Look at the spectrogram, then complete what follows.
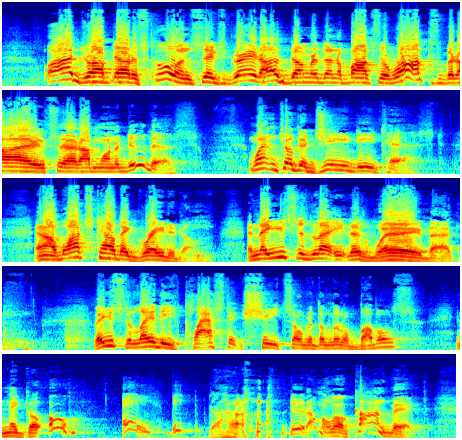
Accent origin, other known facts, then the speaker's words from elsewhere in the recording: San Bernardino, California, United States; I was raised in San Bernardino, California, Southern Cal.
